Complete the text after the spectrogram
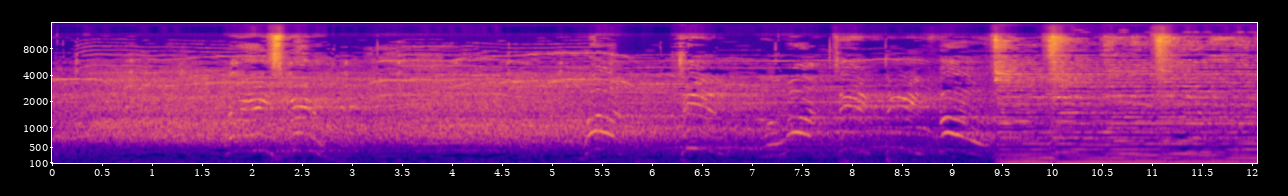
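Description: crowd, audience screaming and cheering

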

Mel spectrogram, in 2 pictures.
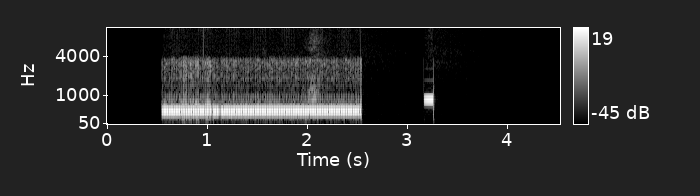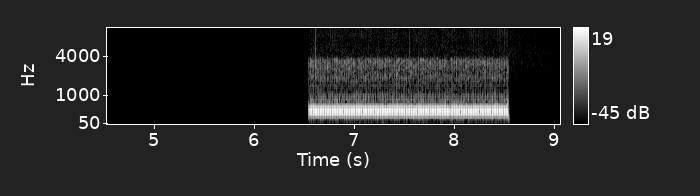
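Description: signal or alarm, phone call ringing tone

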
